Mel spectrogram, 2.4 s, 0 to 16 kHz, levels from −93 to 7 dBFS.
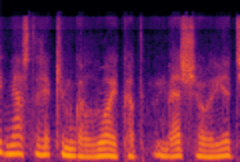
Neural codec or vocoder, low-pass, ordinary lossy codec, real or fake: codec, 16 kHz in and 24 kHz out, 0.8 kbps, FocalCodec, streaming, 65536 codes; 10.8 kHz; Opus, 32 kbps; fake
